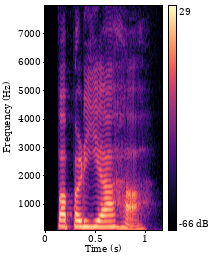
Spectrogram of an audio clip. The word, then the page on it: पपड़ियाहा: Hindi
